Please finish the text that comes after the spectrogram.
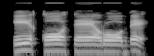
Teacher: Ta is thin, we smile on it. Ra has a fatha, it is thick, we don't smile on it. Ba has a fatha, it is a thin letter.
